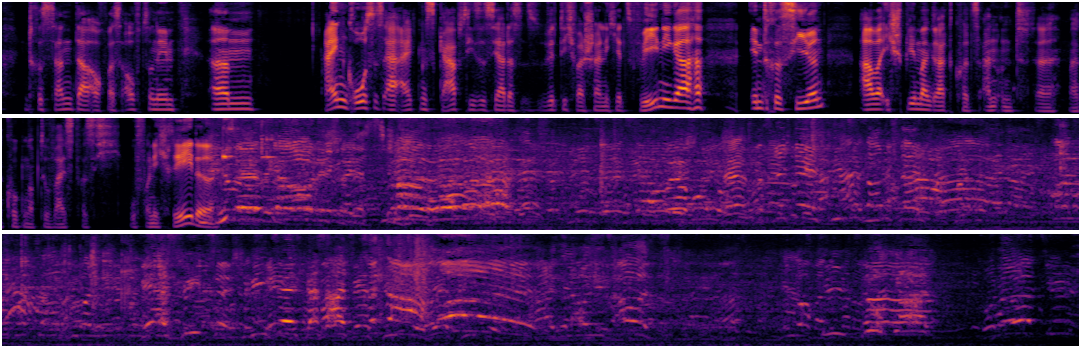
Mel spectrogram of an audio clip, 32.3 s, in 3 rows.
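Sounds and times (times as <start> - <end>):
speech: 0.2 - 2.6, 3.2 - 13.4
laughter: 12.8 - 30.9
roaring football fans at public viewing: 12.8 - 32.2.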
